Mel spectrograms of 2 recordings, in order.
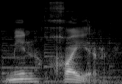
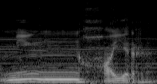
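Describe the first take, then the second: First: The n sound is pronounced clearly. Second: The n sound is not pronounced clearly. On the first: The speaker calls it right. "harus dibaca secara jelas min khair" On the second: The speaker calls it wrong. "Tidak boleh dibaca min khair"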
